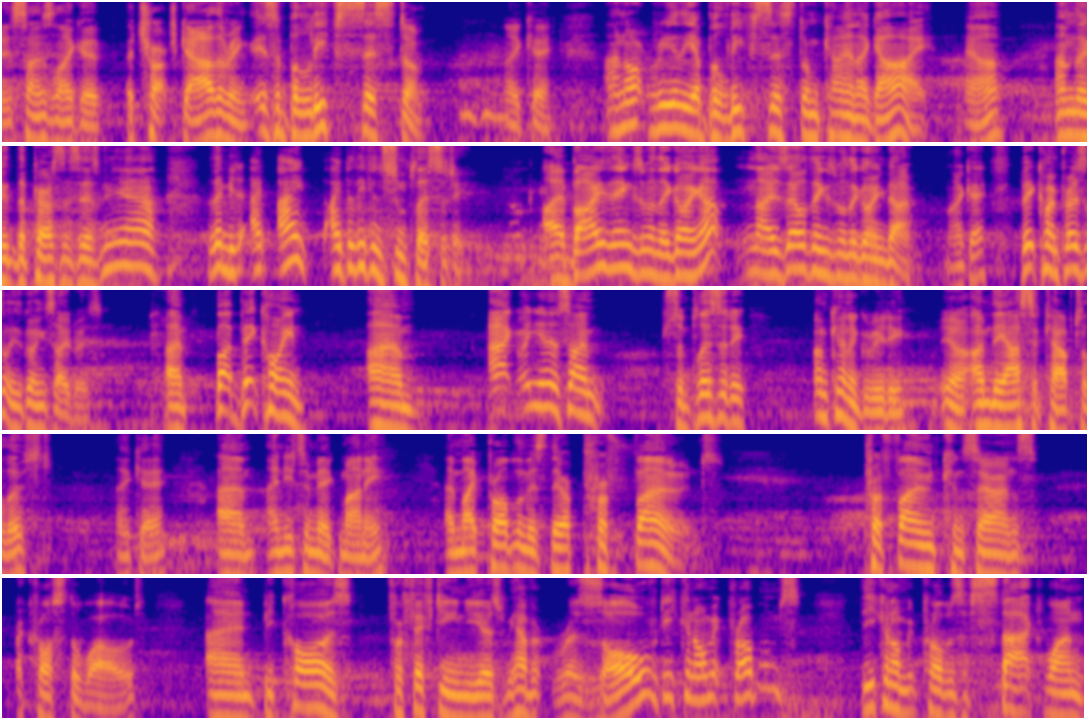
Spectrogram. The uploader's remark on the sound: Here is a behind the scenes interview I gave at the Bitcoin conference in Amsterdam.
